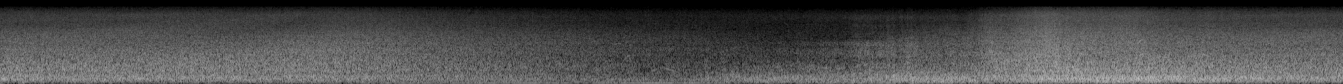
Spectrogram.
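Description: Waves wash onto the shore, swelling and fading.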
